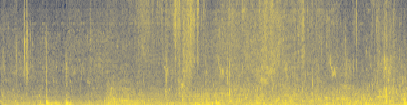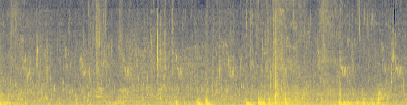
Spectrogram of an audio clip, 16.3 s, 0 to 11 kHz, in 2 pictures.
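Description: A hand paddle dipping and pulling through water as a narrow boat glides along, with water swishing along the hull. Sharp knocks come now and then, the loudest about 8 and 12 seconds in.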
